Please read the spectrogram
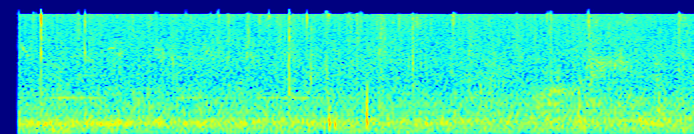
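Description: Steady rain falling on wet leaf litter and shelter boxes, with scattered sharp drip ticks through it.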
